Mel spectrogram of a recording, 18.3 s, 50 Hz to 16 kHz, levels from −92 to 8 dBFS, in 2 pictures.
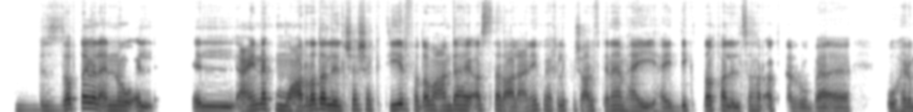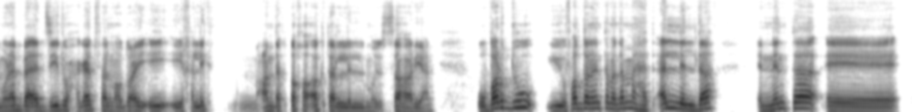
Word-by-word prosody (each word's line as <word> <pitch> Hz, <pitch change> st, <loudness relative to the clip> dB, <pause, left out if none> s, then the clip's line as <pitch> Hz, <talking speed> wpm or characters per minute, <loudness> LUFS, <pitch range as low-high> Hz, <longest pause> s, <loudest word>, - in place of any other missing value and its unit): بالضبط 140 Hz, +4 st, -4 dB
أيوه، 185 Hz, -1 st, +7 dB
لإنه 140 Hz, -4 st, +2 dB
ال 125 Hz, -, -1 dB, 0.4 s
ال 120 Hz, -1 st, 0 dB
عينك 155 Hz, +7 st, +2 dB
معرّضة 140 Hz, +4 st, +5 dB
للشاشة 155 Hz, +2 st, +1 dB
كتير، 155 Hz, +2 st, +1 dB
فطبعًا 140 Hz, -2 st, -1 dB
ده 150 Hz, 0 st, +2 dB
هيأثّر 145 Hz, 0 st, 0 dB
على 115 Hz, -1 st, -1 dB
عينيك 145 Hz, +7 st, -6 dB
ويخلّيك 140 Hz, +1 st, -7 dB
مش 140 Hz, -, -11 dB
عارف 130 Hz, +4 st, -4 dB
تنام 140 Hz, 0 st, -3 dB
هي 120 Hz, -2 st, -3 dB
هيدّيك 115 Hz, +6 st, -5 dB
طاقة 140 Hz, 0 st, +1 dB
للسهر 130 Hz, +3 st, -5 dB
أكتر، 110 Hz, -, -9 dB
وبقى 105 Hz, +1 st, -4 dB, 0.3 s
وهرمونات 120 Hz, +3 st, -2 dB
بقى 130 Hz, -2 st, +4 dB
تزيد 130 Hz, +3 st, 0 dB
وحاجات 145 Hz, +1 st, -1 dB
فالموضوع 125 Hz, -2 st, -2 dB
ي -, -, +1 dB
إيه، 280 Hz, +2 st, -2 dB
يخلّيك 120 Hz, +3 st, -5 dB, 0.4 s
عندك 125 Hz, 0 st, -4 dB
طاقة 140 Hz, 0 st, -2 dB
أكتر -, -, 0 dB
للم 115 Hz, -1 st, -4 dB
سهر 110 Hz, -5 st, -2 dB
يعني، 100 Hz, 0 st, -8 dB, 0.4 s
وبرضه 195 Hz, +10 st, +4 dB
يُفضّل 170 Hz, +8 st, +2 dB
إن 185 Hz, -, +2 dB
أنت 190 Hz, 0 st, -3 dB
ما 170 Hz, -, +1 dB
دام 180 Hz, +2 st, 0 dB
هتقلّل 160 Hz, +1 st, +2 dB
ده، 180 Hz, +4 st, +4 dB, 0.4 s
إن 135 Hz, +4 st, -1 dB
أنت 190 Hz, +2 st, +5 dB
آآ 120 Hz, -2 st, 0 dB
135 Hz, 160 wpm, -21 LUFS, 120-155 Hz, 0.4 s, أيوه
